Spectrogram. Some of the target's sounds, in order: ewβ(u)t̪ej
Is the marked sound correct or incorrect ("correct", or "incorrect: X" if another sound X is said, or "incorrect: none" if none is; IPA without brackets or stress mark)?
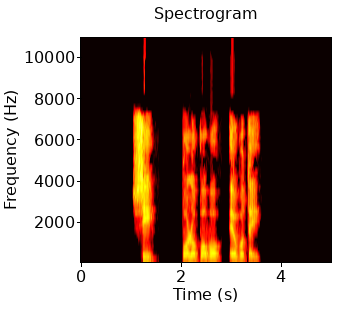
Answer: incorrect: o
